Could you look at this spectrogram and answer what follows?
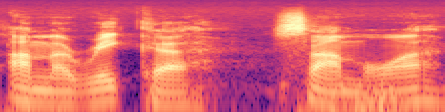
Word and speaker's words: American Samoa: Um, American Samoa, pronounced America Samoa by the Samoans, is a United States territory, and it's been a territory of the United States for 120 years.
